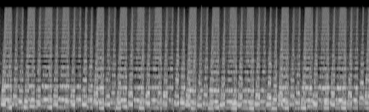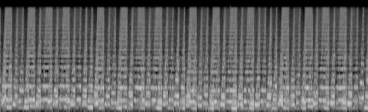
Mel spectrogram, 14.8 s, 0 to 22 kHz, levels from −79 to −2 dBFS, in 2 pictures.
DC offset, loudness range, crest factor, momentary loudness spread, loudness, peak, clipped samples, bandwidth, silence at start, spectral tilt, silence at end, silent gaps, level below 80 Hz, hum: under 0.1%; 0 LU; 14 dB; 2 LU; -20 LUFS; -8 dBFS; under 0.1%; 16 kHz; 0 s; -2.5 dB/octave; 0 s; none; -56 dBFS; none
